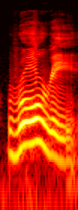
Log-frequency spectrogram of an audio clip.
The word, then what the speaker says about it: Rory: We start with an R sound. Then it's the or as in four. So R and then O. Keep the tongue down. And then another R. Round the lips. Bring the tongue up and finish it up with a high E. Pull the lips to the sides of it.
